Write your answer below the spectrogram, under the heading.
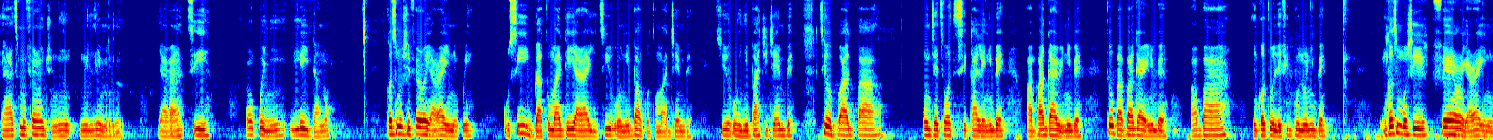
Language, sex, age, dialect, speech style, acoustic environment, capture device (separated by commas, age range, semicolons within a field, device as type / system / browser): Yoruba, male, 18-24, Nigeria - Nigerian Standard, stressed; tired, people talking; nature, mobile / Linux / Chrome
